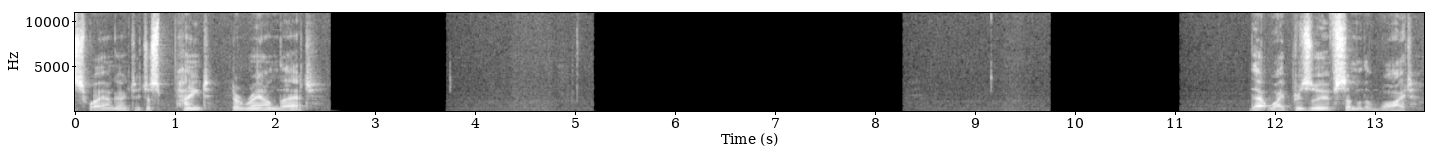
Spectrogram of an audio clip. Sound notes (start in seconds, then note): 3.6 silence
